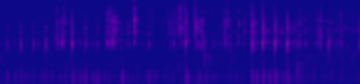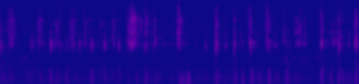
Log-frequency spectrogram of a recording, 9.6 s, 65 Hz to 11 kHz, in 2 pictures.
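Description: Thumbs click the D-pad and face buttons of a grey, hollow, hard-plastic Sega Saturn game controller held in both hands. The result is a quiet, rapid, irregular stream of dozens of short, dry plastic clicks with almost no ring, centred around 800 Hz with bright high edges.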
